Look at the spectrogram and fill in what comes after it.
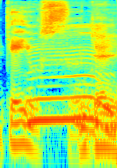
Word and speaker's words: Gaius: 네, 가이우스가 아니라 게이우스.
